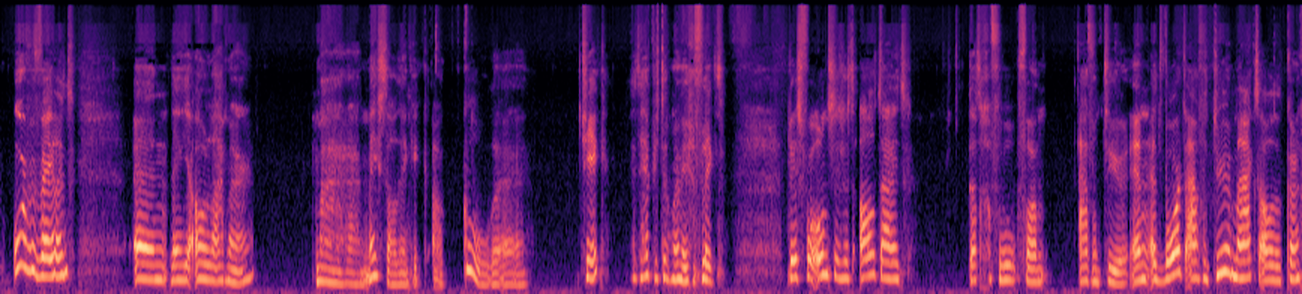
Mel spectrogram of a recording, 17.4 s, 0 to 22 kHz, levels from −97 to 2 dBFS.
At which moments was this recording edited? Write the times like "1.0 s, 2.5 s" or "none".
2.3 s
